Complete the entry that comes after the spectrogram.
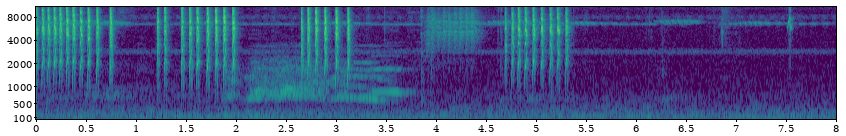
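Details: Fighting Eurasian tree sparrow with a dense, rolling, clear-voiced chatter: repeated bursts of rapid, harsh, high chirps mixed with lower, softer notes and a short noisy hiss, then faint thin whistles.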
